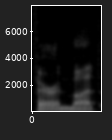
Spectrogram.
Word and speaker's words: Fenmoot: Fenmoots on Terara, and I know it's pronounced fairmut. I'm sorry. I'm so used to saying farm moot.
